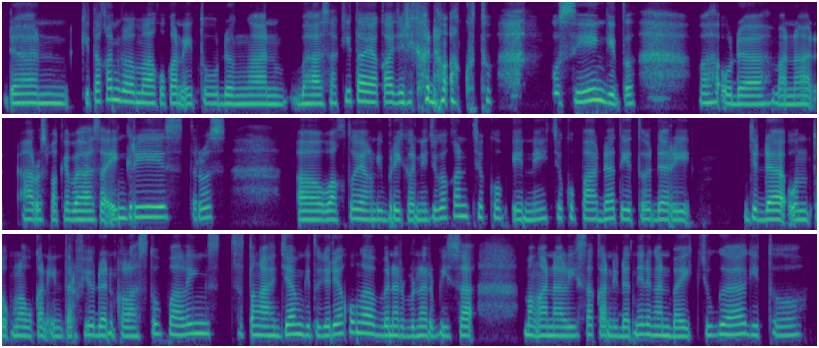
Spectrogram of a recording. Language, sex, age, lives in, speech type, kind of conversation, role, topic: Indonesian, female, 25-29, Indonesia, conversation, advice, user, Bagaimana cara meminta kenaikan gaji setelah bekerja lama di perusahaan?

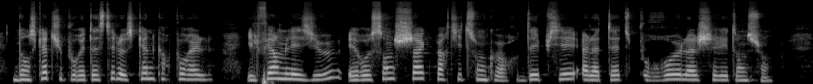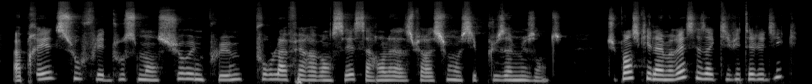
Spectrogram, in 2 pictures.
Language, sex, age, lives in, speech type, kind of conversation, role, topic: French, female, 25-29, France, read, expert-assistant, expert, Quels sont les meilleurs livres ou podcasts pour comprendre la physiologie humaine au quotidien ?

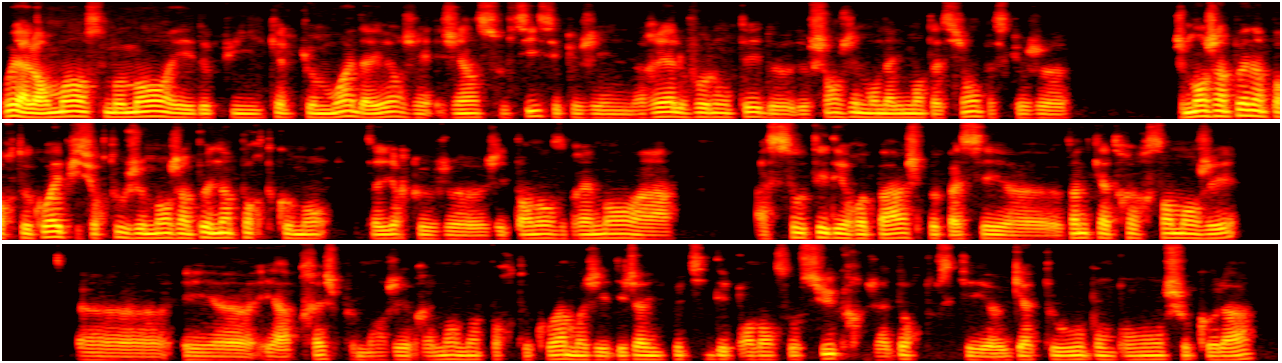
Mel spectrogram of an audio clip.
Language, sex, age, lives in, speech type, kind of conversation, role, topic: French, male, 35-39, France, conversation, advice, user, Comment arrêter de manger impulsivement malgré ma volonté de changer mon alimentation ?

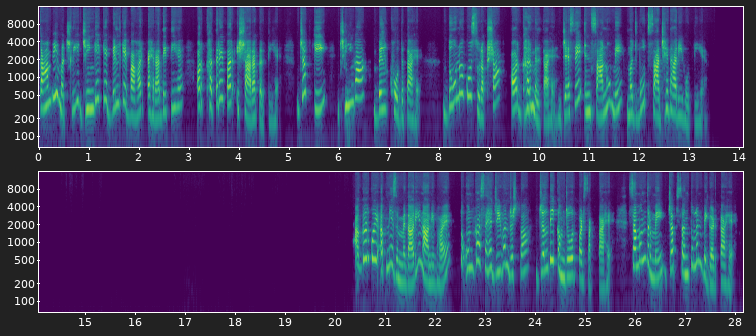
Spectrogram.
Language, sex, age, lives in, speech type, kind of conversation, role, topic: Hindi, female, 25-29, India, read, expert-assistant, expert, समुद्री जीवों के बीच सहजीवन (symbiosis) के लिए कोई रोचक वास्तविक जीवन उदाहरण बताइए, जिसे हम अपने रोज़मर्रा के रिश्तों से तुलना कर सकें।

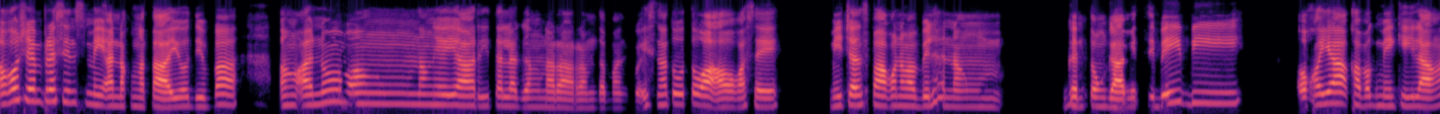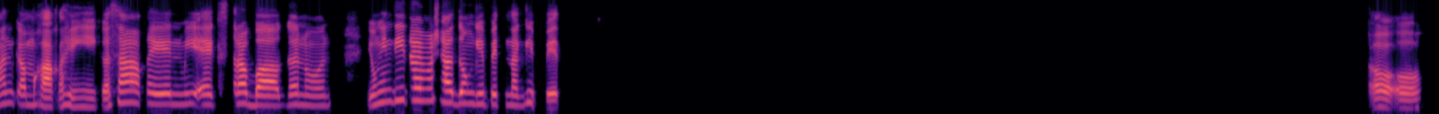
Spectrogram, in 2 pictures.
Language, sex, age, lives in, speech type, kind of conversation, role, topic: Filipino, female, 20-24, Philippines, conversation, unstructured, none, Ano ang pinakamasayang naramdaman mo matapos makapagtipid?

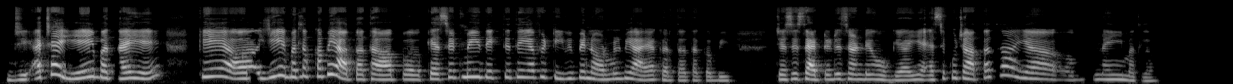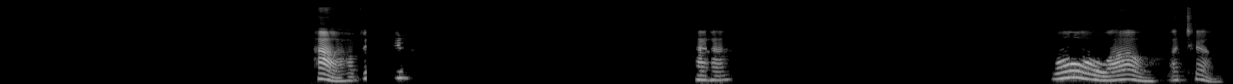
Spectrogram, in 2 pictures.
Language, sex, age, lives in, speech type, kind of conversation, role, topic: Hindi, female, 35-39, India, conversation, podcast, host, Kya koi TV show ya cartoon tha jo tum hamesha dekhte the?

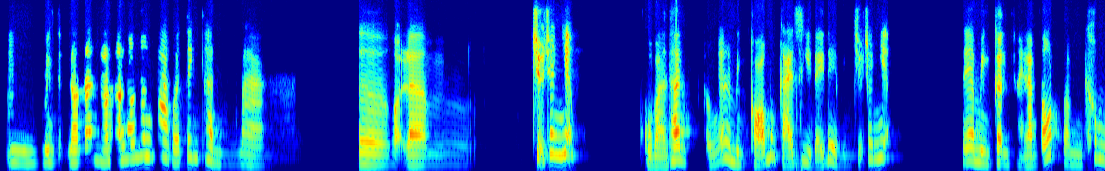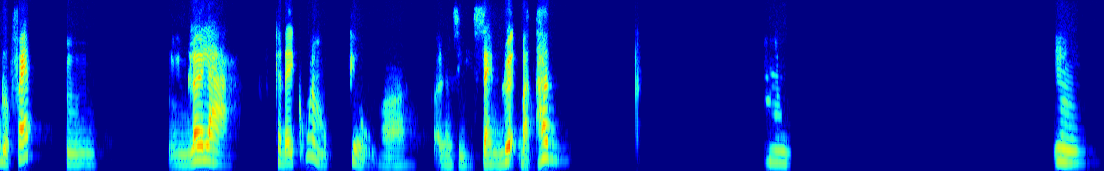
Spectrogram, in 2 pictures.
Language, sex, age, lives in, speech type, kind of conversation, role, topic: Vietnamese, female, 25-29, Vietnam, conversation, unstructured, none, Bạn nghĩ sao về việc nuôi thú cưng so với không nuôi thú cưng?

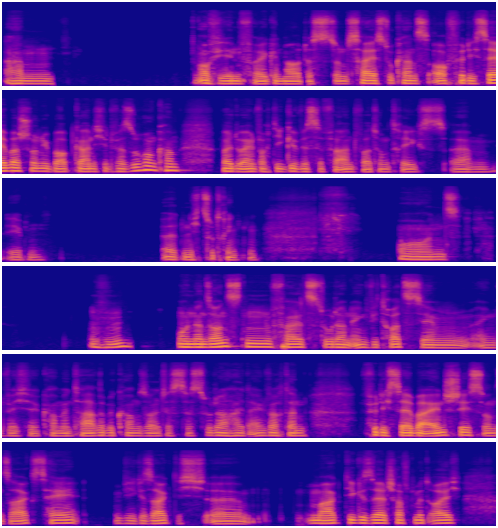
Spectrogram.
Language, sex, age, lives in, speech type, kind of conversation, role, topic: German, male, 25-29, Germany, conversation, advice, advisor, Wie kann ich an Feiern teilnehmen, ohne mich zu verstellen?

